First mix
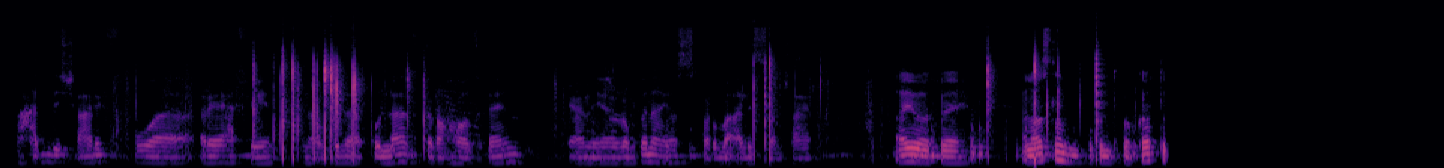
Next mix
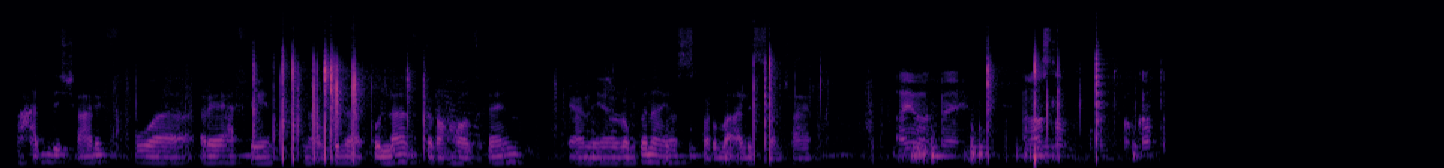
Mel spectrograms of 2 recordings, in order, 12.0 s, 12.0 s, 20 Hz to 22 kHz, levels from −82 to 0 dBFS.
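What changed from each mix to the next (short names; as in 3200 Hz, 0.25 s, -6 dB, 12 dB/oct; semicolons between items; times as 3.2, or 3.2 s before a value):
second voice: add HPF 780 Hz 24 dB/oct; reverb: on, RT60 2.6 s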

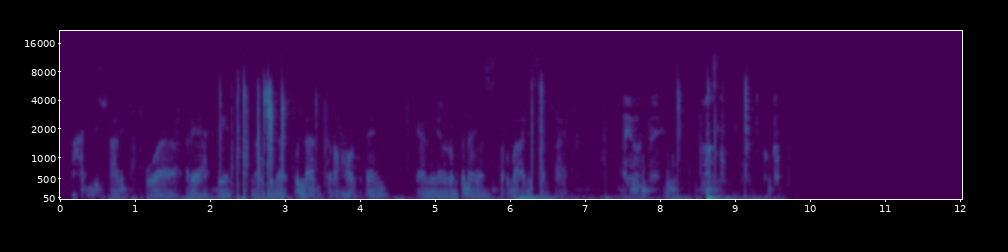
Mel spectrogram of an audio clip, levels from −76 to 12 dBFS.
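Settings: master: remove HPF 180 Hz 24 dB/oct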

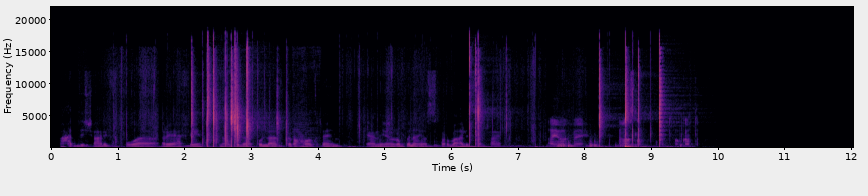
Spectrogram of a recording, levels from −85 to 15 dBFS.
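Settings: background: remove air absorption 200 m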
